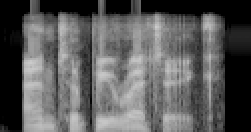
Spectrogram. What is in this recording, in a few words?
"Antipyretic", British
